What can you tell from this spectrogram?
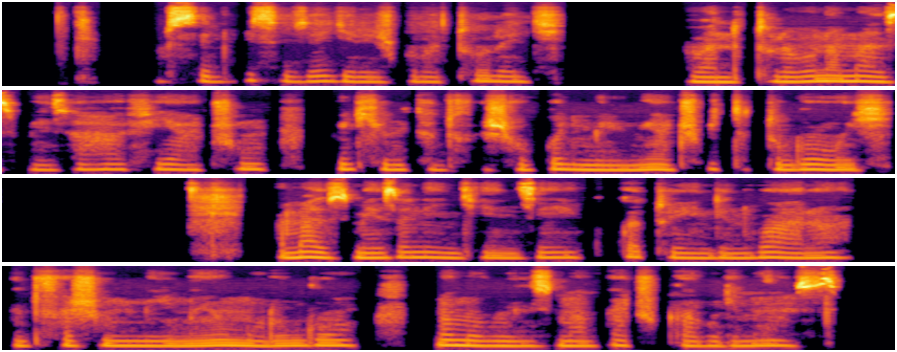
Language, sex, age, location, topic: Kinyarwanda, female, 18-24, Kigali, health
